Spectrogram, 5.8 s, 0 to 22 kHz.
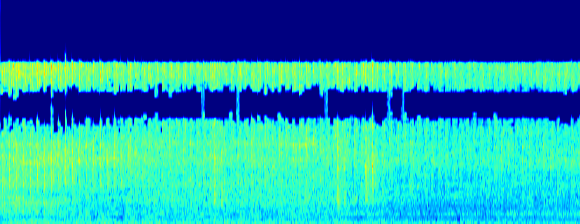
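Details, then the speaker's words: Fiat 126p two-cylinder engine after valve adjustment, idling; rough idle with quick, fairly regular tapping, three or four knocks a second; cause unclear. "chodzi ale dziwno chodzi ale troszkę dziwnie Coś puka coś stuka"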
